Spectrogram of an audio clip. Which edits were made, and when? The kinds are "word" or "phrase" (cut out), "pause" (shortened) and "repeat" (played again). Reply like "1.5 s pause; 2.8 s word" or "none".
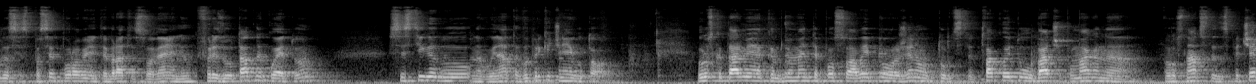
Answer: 2.0 s word; 4.7 s word; 5.6 s word; 7.8 s word; 8.8 s word

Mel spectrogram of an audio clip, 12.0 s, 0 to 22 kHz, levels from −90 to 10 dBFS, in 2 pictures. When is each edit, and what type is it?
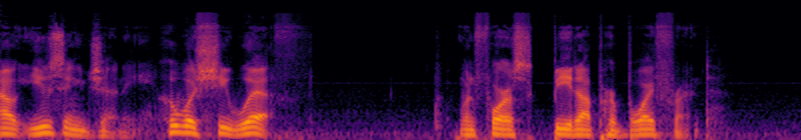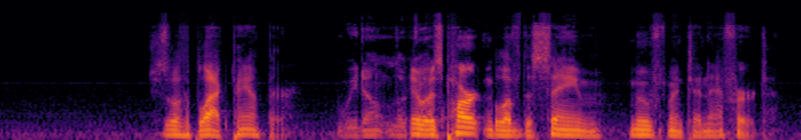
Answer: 1.2 s pause; 3.3 s pause; 4.0 s word; 8.4 s pause; 9.3 s word; 9.7 s word

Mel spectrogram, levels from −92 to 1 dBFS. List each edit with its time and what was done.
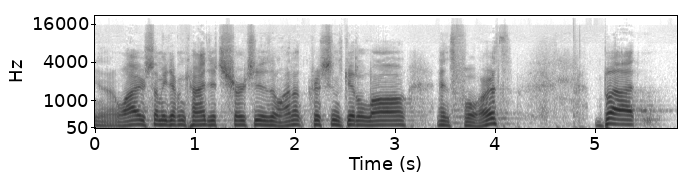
3.6 s word

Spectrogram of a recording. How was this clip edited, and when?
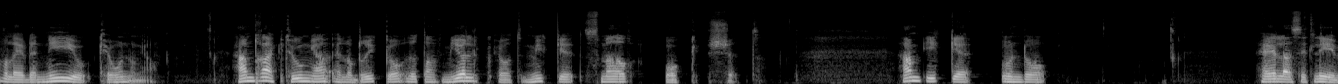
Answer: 2.8 s word; 3.6 s word; 4.4 s word; 4.9 s word; 5.8 s word; 9.2 s word

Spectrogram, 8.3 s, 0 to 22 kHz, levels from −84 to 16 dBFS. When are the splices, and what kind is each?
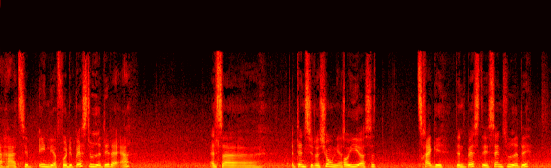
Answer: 5.1 s word

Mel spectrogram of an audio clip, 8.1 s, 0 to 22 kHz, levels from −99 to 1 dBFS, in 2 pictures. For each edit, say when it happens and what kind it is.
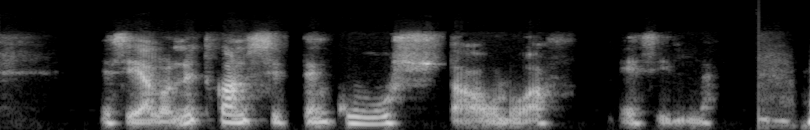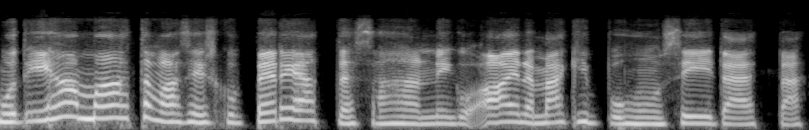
none

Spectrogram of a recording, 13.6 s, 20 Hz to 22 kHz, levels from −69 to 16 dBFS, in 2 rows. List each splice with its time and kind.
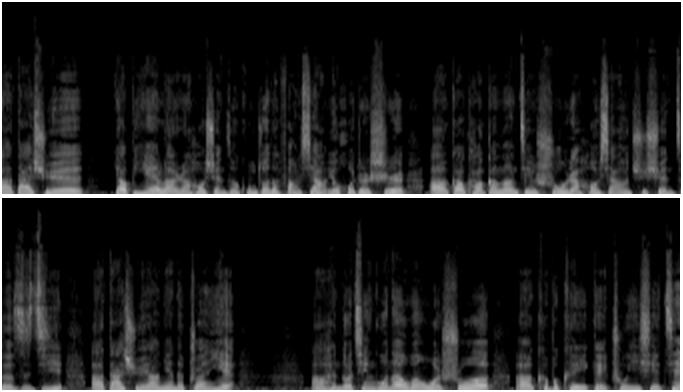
none

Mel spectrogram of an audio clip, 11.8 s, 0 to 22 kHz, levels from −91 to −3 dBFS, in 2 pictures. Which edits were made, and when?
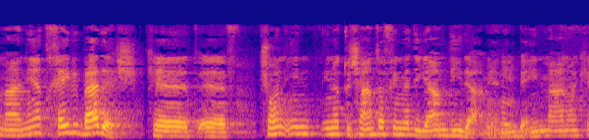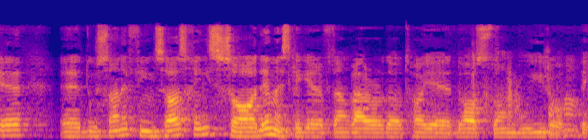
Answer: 1.4 s pause; 2.5 s pause

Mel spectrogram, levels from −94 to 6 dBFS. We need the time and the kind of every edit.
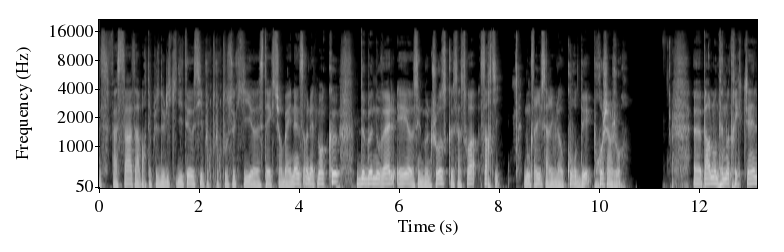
2.3 s repeat; 8.7 s word

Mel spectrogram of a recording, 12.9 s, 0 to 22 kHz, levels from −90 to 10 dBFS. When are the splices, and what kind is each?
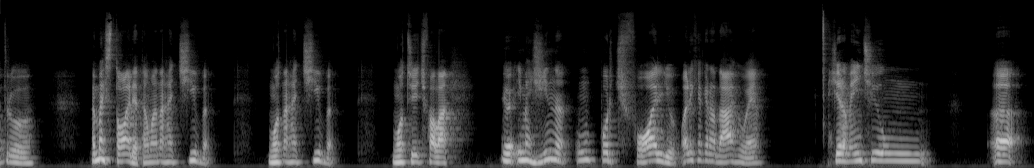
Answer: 3.5 s repeat

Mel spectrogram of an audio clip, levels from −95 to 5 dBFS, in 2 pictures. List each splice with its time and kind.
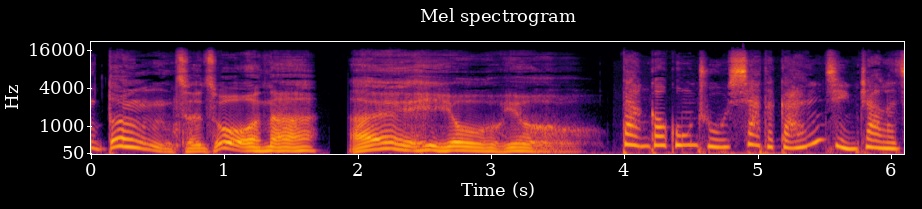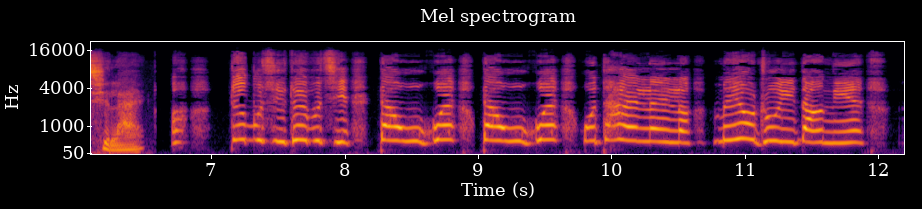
1.8 s pause; 3.9 s pause; 6.6 s pause; 9.0 s repeat

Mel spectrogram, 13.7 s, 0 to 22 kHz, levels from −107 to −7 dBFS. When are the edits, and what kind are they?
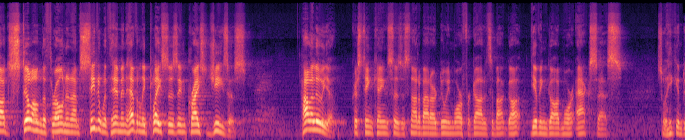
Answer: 6.9 s pause

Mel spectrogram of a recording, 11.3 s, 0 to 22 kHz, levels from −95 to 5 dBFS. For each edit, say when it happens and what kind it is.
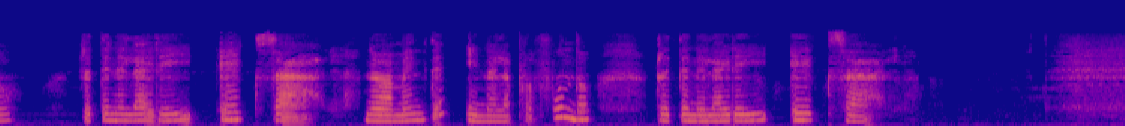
3.6 s pause

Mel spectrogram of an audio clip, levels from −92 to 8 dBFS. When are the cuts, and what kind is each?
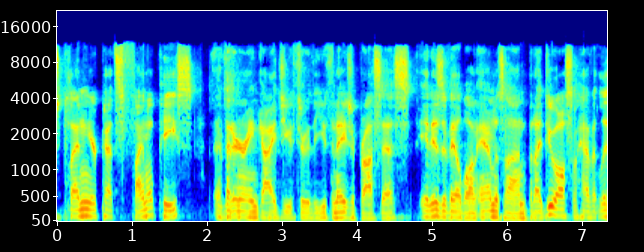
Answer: none

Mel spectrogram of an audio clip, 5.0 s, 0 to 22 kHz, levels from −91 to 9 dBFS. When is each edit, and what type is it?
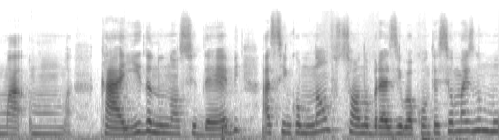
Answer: none

